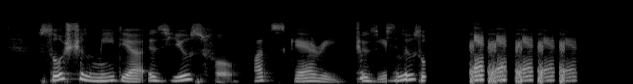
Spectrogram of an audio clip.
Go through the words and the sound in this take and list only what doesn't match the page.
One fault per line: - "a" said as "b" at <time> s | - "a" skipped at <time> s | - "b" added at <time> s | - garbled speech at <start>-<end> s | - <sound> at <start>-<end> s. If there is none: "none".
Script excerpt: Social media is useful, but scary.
- garbled speech at 3.6-4.3 s
- laugh at 4.7-5.8 s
